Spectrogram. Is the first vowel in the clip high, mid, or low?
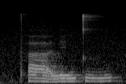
low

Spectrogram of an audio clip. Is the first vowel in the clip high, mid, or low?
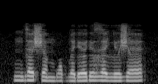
mid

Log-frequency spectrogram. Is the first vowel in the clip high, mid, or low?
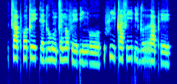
low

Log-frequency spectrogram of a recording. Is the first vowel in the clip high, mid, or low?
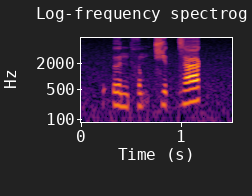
mid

